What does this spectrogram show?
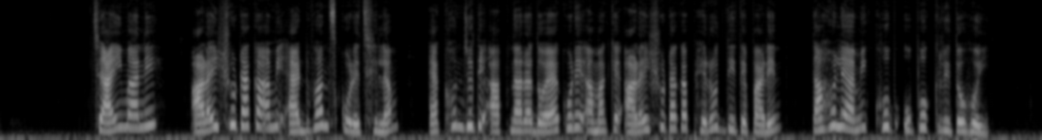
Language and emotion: Bengali, neutral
